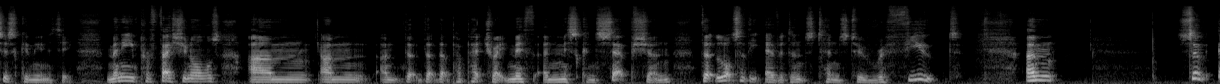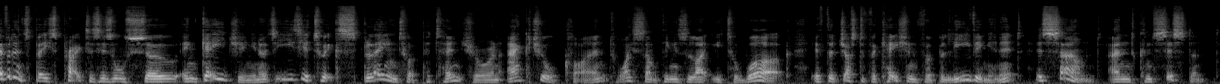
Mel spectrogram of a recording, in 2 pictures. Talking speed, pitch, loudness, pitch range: 145 wpm, 130 Hz, -30 LUFS, 110-160 Hz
